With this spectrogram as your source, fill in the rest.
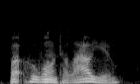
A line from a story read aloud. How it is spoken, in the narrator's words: put in the priest in a low voice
